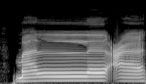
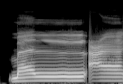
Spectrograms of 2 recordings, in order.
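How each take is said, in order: First: The L has a bouncing echo before the next sound. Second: The L passes smoothly into the next sound. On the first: The speaker calls it wrong. "kecuali mal'a" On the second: The speaker calls it right. "Nggak akan ada pantulan"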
